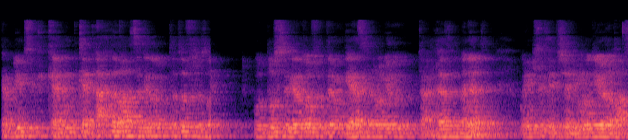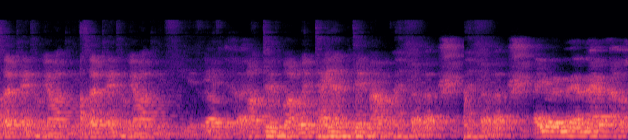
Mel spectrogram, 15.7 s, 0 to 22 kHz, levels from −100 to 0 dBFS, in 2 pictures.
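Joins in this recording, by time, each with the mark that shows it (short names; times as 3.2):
2.63 sound cut off
8.85 repeat of the last 1.07 s
13.65 repeat of the last 0.87 s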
